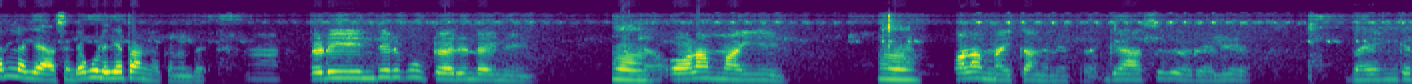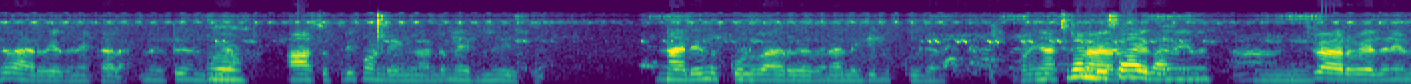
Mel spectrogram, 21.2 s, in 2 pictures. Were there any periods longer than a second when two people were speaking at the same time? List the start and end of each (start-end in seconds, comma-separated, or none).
18.4-20.4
